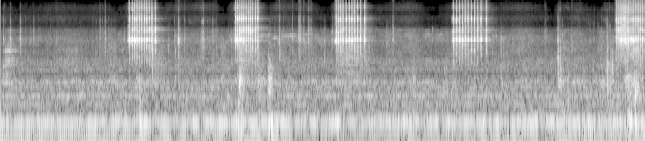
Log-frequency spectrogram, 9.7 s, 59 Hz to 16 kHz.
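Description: A ratchet works on a spark plug in a 2006 Jeep Liberty 3.7L, giving bursts of quick clicking every second or so over a steady low hum, close and fairly quiet.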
